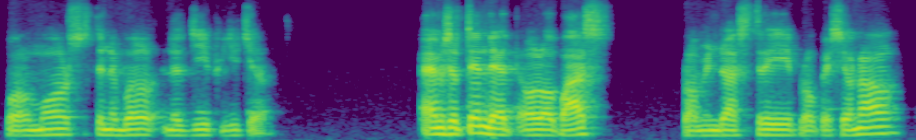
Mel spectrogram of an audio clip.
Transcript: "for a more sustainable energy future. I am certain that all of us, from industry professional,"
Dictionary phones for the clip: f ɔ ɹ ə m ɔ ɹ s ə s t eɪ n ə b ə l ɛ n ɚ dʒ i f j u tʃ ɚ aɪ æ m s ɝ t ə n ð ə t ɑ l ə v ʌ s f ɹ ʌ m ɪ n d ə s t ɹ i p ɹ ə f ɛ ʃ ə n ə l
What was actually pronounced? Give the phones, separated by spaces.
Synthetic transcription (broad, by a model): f ɔ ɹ m ɔ ɹ s ə s t eɪ n ə b ə l ɛ n ɚ dʒ i f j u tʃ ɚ aɪ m s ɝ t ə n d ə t ɑ l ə p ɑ s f ɹ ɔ m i n d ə s t ɹ i p ɹ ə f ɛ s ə n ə l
